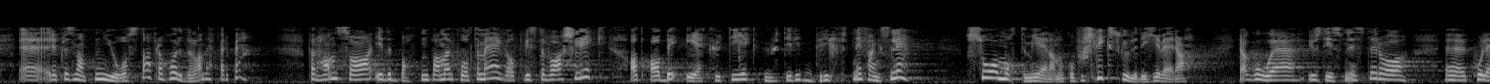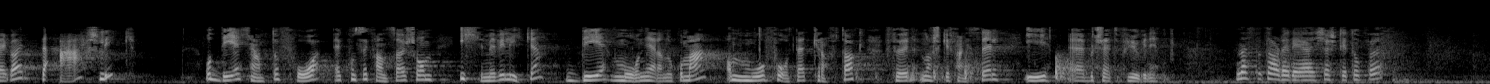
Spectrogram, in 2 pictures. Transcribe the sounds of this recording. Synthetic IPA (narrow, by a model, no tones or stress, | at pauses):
ɾɛpɾəsnʰɑnt̪njoːst̪ɑfɾɑhɔɾd̪əlɑ̰nɛfæɾpeː | fɔɾɦɑnsɑːɪd̪ɛbɑt̪ːn̩pɔɛnɑɾkʰoːt̪ʰɪlmɛɡɑt̪ʋɪsd̪ɛʋɑʂɭiːkʔɑt̪ɑːbeʔeːkʰʉt̪ːɪjɛkːʉːt̪ɪʋɪd̪ɾɪft̪ənɪfɛŋsəlɪ | sɔmɔt̪ːəmɛjeːɾəɑnɔkːʊfɔʂɭiːkskʉlːəd̪ɪɪçəʋḛːɾʔə̰jɑ̰ːɡuːəjʉst̪iːt̪smɪnɪ̰st̪əɾɔ | kʰʊleːɡɑɾd̪̥ɛʔæ̰ʂɭiːk | ɔd̪ɛæɾçɛnt̪ɔfoːkʰʊnsəkʰʋɛnsɑʂɔmɪçːəmɛʋɪliːkəd̪ɛmɔnjæːɾənuːkːʊmæɪʔɑ̰nmɔfoːt̪ʰɪlɛɪt̪kʰɾʔɑft̪ʰːɑːkfɔɾnɔʂkəfɛŋsəlɪbʉd̪ʂɛt̪ːə̥fɔɾjʉːɡənɪt̪ːn̩ | nɛst̪ət̪ʰɑːɖɛd̪ɛçœʂʈɪt̪ʰɔpːə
